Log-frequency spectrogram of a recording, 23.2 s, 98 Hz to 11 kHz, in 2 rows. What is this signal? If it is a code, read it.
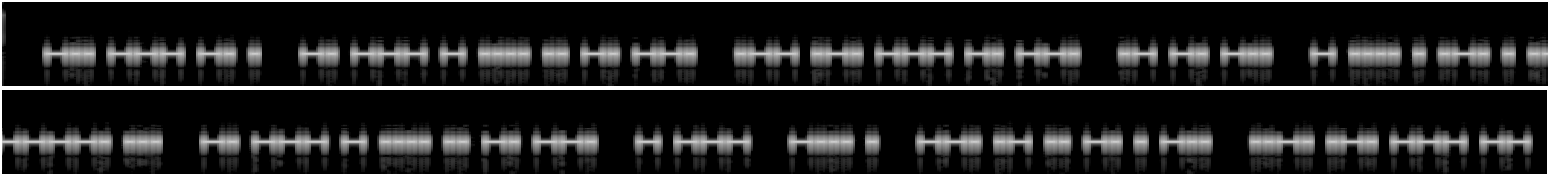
Morse code, heard as a keyed tone, about 25 wpm, 600 Hz. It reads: DONE NOTHING WRONG AND THERE'S NOTHING TO BE GAINED FROM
